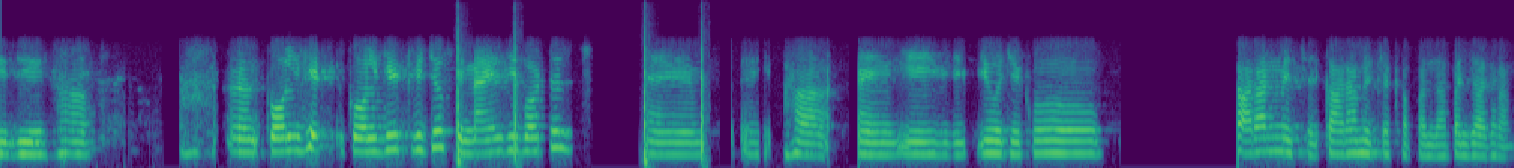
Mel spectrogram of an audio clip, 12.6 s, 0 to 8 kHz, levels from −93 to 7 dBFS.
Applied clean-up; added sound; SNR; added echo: none; Walk, footsteps; 2 dB; none.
